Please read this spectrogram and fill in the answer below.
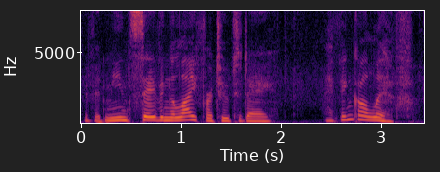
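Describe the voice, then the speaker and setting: An actress playing a gentle, selfless elf in a fantasy audio drama, speaking in a soothing, reassuring manner. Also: female voice, on the high side, animated, normal speed, a little hiss or hum, rough recording. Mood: gently wry.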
